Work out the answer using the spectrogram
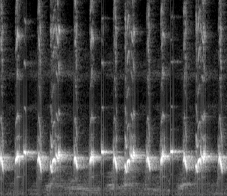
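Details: Yellow-vented bulbul giving its vigorous lure song: harsh-edged bubbly chatter, notes tumbling roughly twice a second, some rising, others dropping sharply.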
